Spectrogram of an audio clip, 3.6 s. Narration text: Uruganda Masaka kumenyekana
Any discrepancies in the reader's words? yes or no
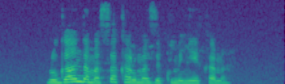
yes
